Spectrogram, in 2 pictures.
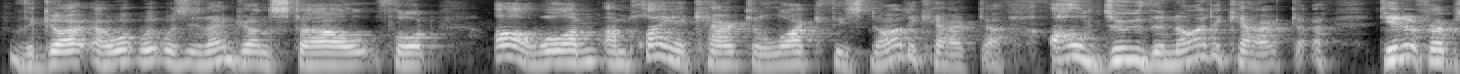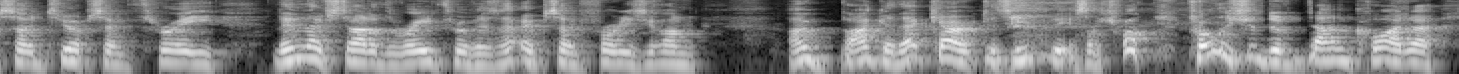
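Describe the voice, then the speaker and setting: Man, slightly high-pitched voice, casual discussion, panel guest, storytelling delivery. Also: fast.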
